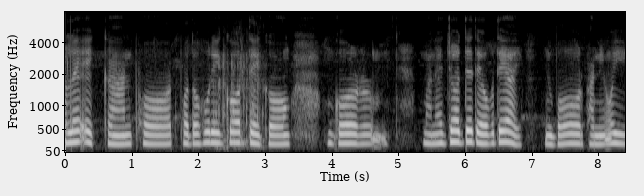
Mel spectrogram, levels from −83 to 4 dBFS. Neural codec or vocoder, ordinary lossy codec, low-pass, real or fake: none; none; 7.2 kHz; real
